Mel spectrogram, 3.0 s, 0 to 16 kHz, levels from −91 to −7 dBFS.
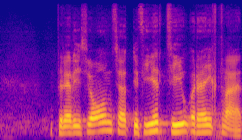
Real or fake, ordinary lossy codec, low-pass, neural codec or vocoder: fake; none; 14.4 kHz; codec, 44.1 kHz, 2.6 kbps, DAC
